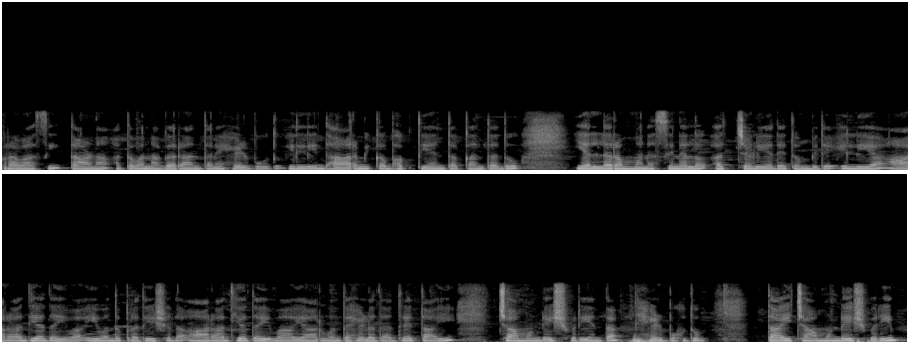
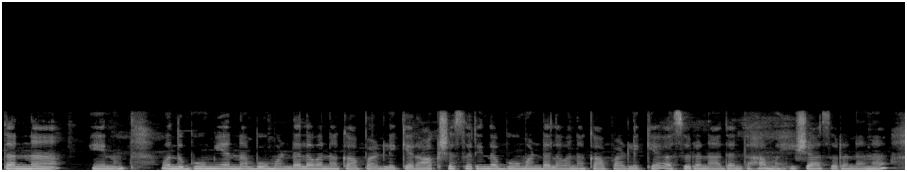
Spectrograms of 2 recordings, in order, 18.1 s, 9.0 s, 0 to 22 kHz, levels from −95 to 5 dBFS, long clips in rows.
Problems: none marked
